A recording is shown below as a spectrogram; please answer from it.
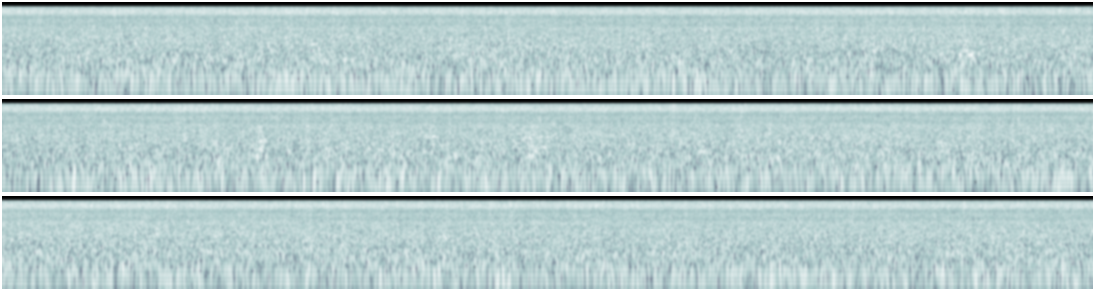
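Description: Water splashing steadily as many thin trickles and drips fall from a mossy rock overhang onto stones, an even hiss with no breaks.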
